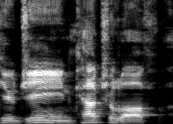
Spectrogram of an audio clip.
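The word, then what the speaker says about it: Eugene Katchalov: I understand, and I've worked with Eugene Kachalov.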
